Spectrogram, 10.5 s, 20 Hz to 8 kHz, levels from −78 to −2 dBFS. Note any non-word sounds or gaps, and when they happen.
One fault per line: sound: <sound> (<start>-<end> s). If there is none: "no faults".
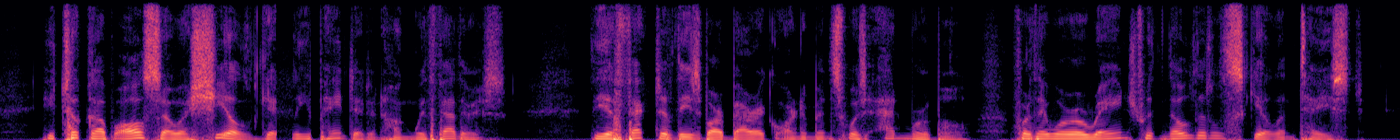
sound: dropout (2.1-2.2 s)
